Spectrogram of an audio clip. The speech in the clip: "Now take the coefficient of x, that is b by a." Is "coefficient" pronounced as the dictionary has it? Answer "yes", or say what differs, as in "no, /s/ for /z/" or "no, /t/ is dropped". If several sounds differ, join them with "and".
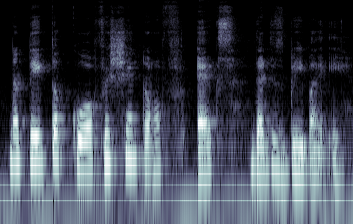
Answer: yes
